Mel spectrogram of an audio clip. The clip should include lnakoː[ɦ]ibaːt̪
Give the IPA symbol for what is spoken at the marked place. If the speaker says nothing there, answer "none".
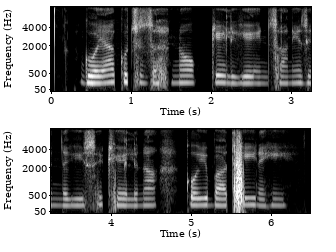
none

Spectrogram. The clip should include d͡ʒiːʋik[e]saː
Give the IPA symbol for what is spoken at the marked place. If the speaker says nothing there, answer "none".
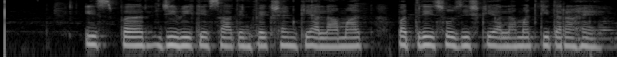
e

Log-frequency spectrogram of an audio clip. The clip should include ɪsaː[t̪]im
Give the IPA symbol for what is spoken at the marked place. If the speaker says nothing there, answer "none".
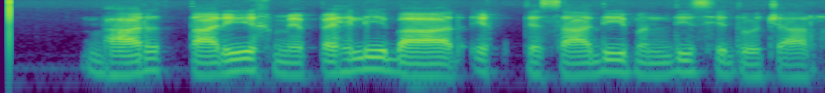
d̪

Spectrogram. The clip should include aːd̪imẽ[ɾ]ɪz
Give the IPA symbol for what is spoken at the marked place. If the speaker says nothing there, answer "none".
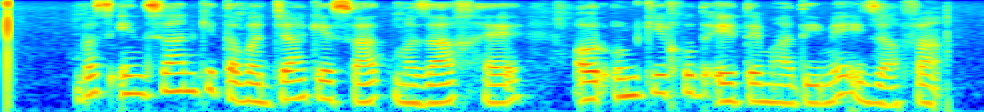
none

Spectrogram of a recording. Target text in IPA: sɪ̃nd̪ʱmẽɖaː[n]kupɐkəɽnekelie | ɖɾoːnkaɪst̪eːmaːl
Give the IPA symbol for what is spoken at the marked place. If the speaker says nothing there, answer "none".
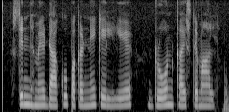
none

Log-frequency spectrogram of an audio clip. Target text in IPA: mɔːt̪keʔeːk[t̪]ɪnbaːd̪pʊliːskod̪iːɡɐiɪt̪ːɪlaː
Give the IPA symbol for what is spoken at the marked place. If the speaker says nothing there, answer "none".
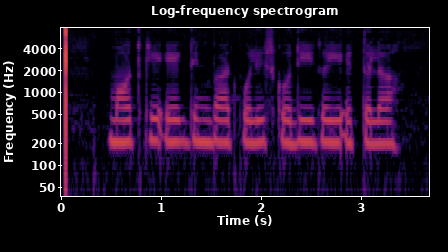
d̪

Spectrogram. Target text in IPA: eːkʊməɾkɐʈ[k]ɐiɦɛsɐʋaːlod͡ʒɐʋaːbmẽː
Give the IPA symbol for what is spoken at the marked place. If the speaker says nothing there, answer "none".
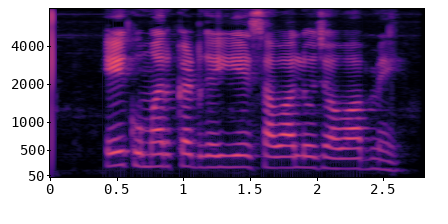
ɡ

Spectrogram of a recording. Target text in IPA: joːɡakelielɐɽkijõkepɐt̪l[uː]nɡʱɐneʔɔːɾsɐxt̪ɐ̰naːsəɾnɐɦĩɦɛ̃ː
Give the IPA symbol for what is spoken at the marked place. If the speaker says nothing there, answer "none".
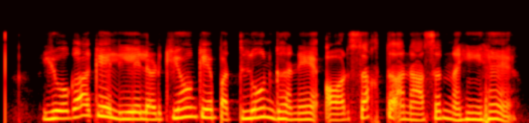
uː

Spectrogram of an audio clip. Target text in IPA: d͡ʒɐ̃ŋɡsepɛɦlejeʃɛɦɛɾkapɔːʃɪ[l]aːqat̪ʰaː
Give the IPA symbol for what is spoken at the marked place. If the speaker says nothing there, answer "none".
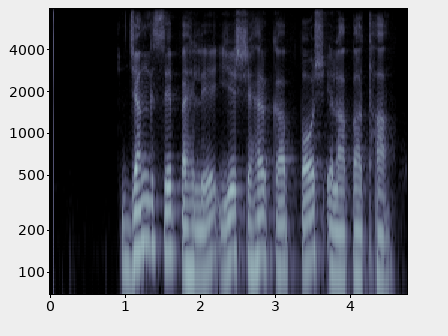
l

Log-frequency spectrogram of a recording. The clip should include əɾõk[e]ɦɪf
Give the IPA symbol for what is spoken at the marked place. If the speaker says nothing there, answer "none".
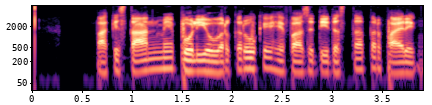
e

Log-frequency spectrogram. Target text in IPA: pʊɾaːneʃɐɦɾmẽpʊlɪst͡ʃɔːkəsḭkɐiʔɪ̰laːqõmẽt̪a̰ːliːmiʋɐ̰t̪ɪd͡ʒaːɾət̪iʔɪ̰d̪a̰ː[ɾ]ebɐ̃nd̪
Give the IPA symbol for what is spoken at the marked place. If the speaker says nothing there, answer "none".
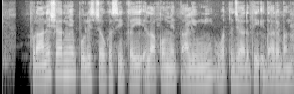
ɾ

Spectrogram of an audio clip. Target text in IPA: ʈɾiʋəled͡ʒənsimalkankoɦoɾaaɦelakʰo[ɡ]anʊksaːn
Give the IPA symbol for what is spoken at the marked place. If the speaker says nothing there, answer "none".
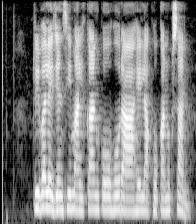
k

